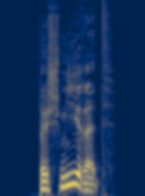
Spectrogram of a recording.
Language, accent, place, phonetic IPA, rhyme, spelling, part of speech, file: German, Germany, Berlin, [bəˈʃmiːʁət], -iːʁət, beschmieret, verb, De-beschmieret.ogg
- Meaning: second-person plural subjunctive I of beschmieren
